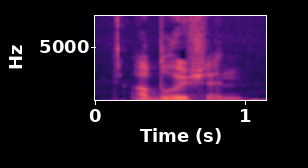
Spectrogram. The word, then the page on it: ablution: American English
